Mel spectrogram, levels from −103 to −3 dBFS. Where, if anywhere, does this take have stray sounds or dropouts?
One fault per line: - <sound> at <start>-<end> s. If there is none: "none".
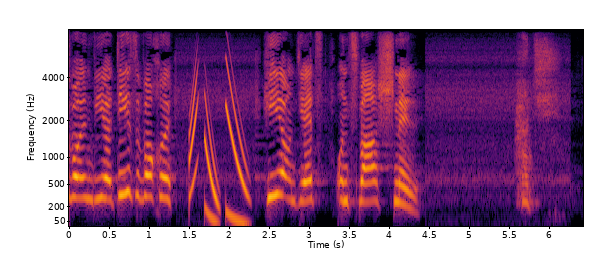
- chirp at 1.5-2.3 s
- sneeze at 5.6-6.2 s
